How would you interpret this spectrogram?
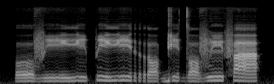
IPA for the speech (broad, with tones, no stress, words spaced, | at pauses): oː˨viː˨ji˦ pi˦ji˦ rɔ˨ɡi˦dɔ˨ vĩ˦fa˦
